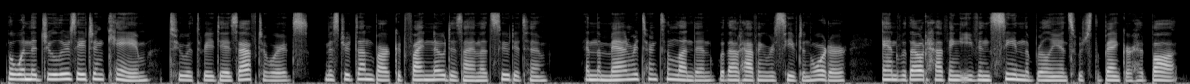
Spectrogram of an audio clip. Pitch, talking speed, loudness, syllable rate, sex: 205 Hz, 215 wpm, -17 LUFS, 6.0 syllables/s, female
